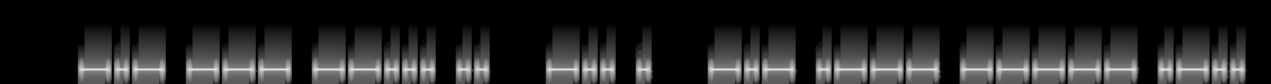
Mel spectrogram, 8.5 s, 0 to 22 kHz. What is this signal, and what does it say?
Morse code, heard as a keyed tone, about 21 wpm, 700 Hz. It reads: KO7I DE KJ0L
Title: USA Callsign DE Callsign - 4 Characters - 20wpm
